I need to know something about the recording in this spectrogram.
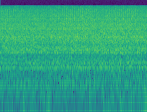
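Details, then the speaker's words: Toyota Corolla engine just refitted, idling after first start, before coolant filled: steady even low idle, constant fan whir, no knocks or misses; no engine lights, engine healthy. "Right, what I'm going to do now is put water in it. Sounds nice."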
